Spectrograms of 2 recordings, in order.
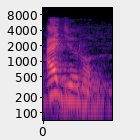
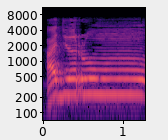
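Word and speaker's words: أجرٌ: adalah izhar halqi ya dibacanya harus jelas jangan ajrul Choirul tidak seperti itu tapi harus ajrun Woi rumah Mun ajur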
